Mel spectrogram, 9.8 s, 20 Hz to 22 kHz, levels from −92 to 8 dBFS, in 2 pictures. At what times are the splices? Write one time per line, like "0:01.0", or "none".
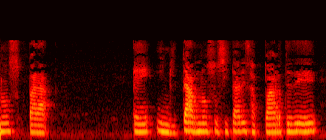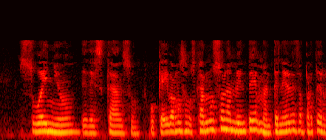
0:07.1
